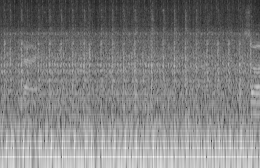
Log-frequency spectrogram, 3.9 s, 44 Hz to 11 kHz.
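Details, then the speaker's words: 2000 Club Car DS gas golf cart that runs then shuts off: low-throttle chug with uneven beat and stumbles, backfiring into the carburetor, smelling of unburned fuel; weak spark, failing ignition coil suspected, rev limiter ruled out. Misfire. "It's backfiring into the back to the carburetor. It sounds like, it's almost the same symptom of what it sounds like when an engine is flooded."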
